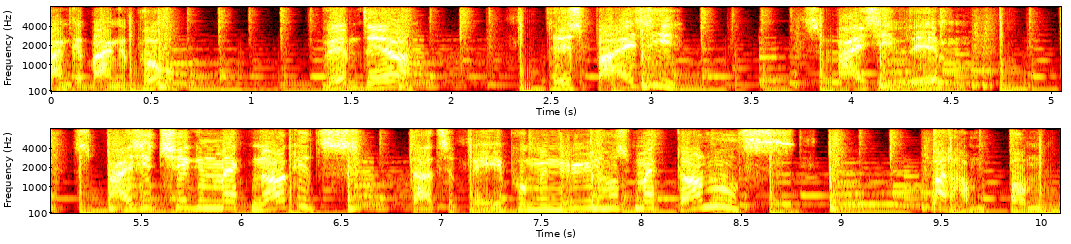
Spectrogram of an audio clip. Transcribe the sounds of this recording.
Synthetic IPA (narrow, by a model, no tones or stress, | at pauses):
ɑ̈ŋɡ̥əb̥ɑ̈ŋɡəpʰɔ | ʋem̰d̥eɐd̥eɐsb̥ɑ̈ɪsisb̥ɑ̈ɪsiʋem̰sb̥ɑ̈ɪsit͡ʃʰiɡ̥ən̩mæɡ̥nɒɡ̥əd̥sd̥ɑ̈æɐt͡sʰe̝b̥ɛ̰ːɪpʰɒ̽meny̰ːɦosmæɡ̥̚d̥ɔnəl̥s | b̥æɾɑmb̥ɔm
